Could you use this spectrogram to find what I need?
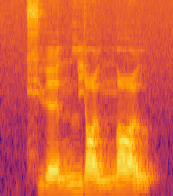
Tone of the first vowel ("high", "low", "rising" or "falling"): rising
